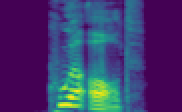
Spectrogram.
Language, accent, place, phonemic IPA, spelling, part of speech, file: German, Germany, Berlin, /ˈkuːɐ̯ˌʔɔʁt/, Kurort, noun, De-Kurort.ogg
- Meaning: health resort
